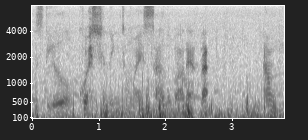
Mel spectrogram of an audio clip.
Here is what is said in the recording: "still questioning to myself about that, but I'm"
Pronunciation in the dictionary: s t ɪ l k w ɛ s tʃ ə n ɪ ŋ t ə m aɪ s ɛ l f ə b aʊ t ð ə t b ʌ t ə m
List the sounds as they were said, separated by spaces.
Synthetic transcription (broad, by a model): s t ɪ l k w ɛ s tʃ ə n ɪ ŋ t ə m aɪ s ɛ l ə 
